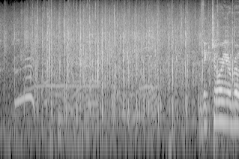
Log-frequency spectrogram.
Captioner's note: applause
